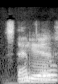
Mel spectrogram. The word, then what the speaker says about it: Steinfeld: Steinfeld?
